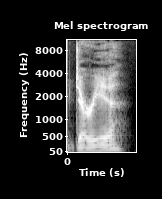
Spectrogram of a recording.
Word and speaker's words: Daria: How do you pronounce her name? Daria.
